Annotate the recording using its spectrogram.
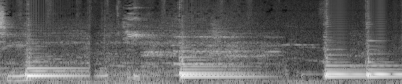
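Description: Ukulele strummed in A minor and C chords, with a strong strum about every one and a half seconds that rings and dies away before the next.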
